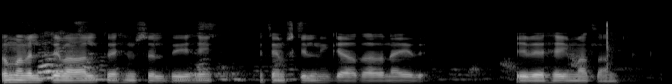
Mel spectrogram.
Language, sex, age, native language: Icelandic, male, 18-19, Icelandic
